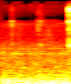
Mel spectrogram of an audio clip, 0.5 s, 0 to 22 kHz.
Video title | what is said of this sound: HOW TO MAKE ACRYLIC NAILS {easy/fast} *2020 | When you hear that clicky sound, it means that it's hard.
